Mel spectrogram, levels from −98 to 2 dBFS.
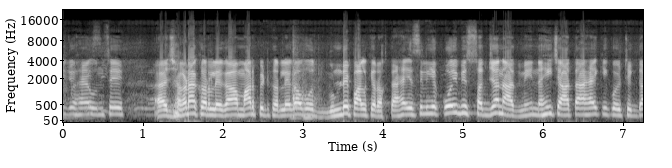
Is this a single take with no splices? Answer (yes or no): yes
